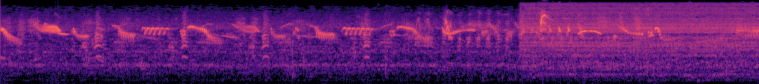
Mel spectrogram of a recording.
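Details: Common starling pouring out looping whistles, rattling clicks and quick warbled phrases, then thinner whistled notes as a broad hiss rises in the background for the last seconds.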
